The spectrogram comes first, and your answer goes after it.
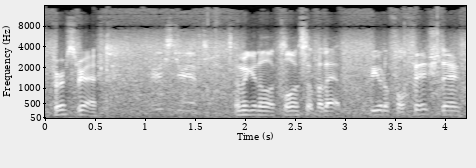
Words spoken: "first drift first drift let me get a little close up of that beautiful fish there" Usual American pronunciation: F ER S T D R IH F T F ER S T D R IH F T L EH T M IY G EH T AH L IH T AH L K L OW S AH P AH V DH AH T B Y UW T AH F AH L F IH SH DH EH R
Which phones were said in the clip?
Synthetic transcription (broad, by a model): F ER S D R IH F T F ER S D R IH F T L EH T M IY G EH T AH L IH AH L K L OW S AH B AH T DH AH T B Y UW T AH F L F IH SH DH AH R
